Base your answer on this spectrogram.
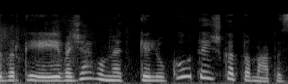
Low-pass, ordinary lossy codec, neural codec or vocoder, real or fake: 10.8 kHz; AAC, 32 kbps; none; real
